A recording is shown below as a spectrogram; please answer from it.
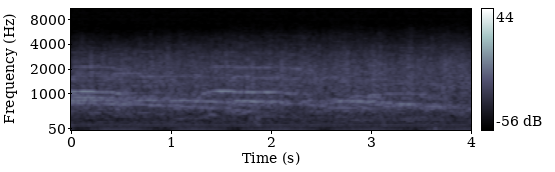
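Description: Studio audience applauding, a steady spread of handclaps that eases off slightly toward the end.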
